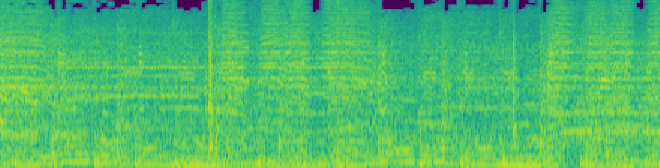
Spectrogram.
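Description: Skateboard sounds, wheels rolling with one sharp clack of the board about a second and a half in, over a music track with a steady bass line.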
